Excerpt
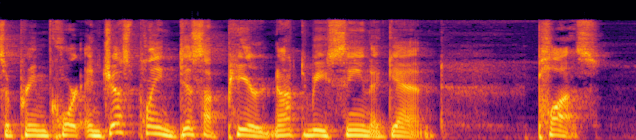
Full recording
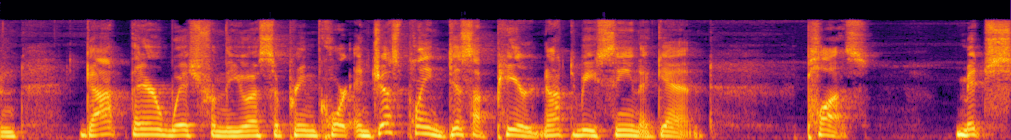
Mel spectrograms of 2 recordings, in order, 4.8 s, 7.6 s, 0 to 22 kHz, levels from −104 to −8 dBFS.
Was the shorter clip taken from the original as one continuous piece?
yes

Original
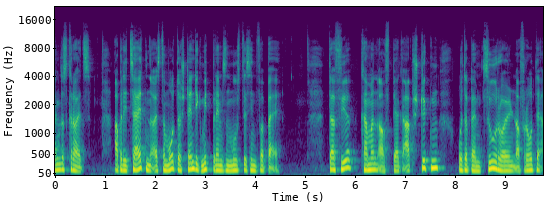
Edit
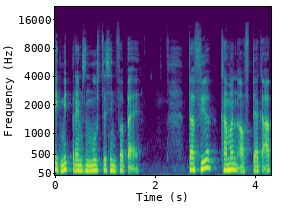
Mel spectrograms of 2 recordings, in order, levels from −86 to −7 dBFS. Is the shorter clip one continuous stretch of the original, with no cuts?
yes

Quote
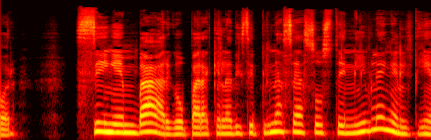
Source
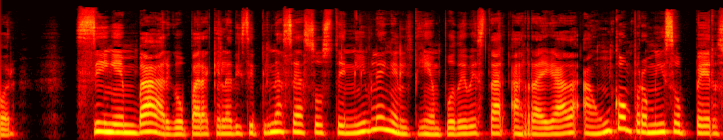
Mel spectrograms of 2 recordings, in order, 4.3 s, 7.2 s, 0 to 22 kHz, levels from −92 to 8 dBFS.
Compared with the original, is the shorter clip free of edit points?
yes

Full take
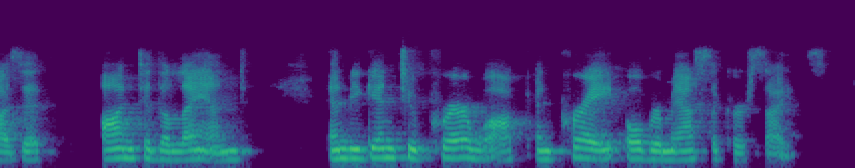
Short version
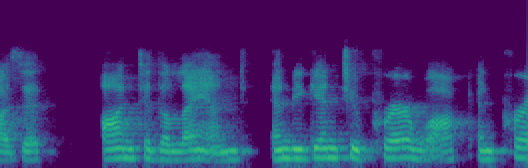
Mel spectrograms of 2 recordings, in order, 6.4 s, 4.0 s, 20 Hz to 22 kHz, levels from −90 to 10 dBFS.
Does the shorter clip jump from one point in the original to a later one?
yes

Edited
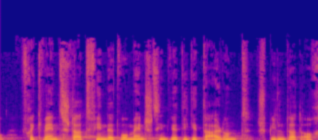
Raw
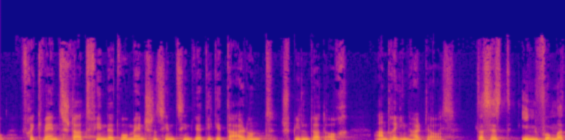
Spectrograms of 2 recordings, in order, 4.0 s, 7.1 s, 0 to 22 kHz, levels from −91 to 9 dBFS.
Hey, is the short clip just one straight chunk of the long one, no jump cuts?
no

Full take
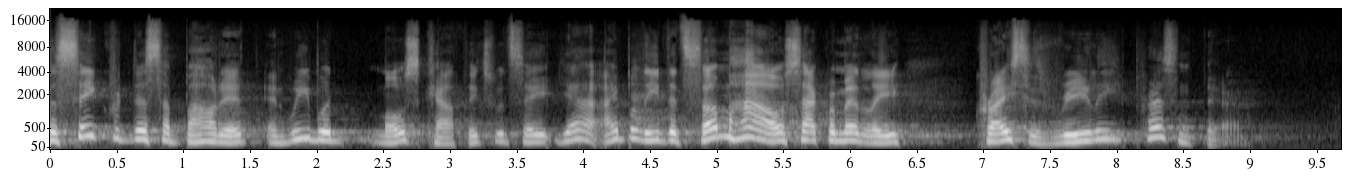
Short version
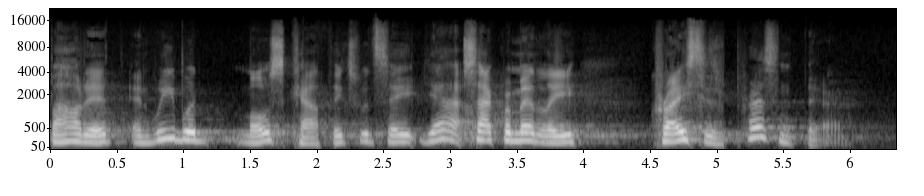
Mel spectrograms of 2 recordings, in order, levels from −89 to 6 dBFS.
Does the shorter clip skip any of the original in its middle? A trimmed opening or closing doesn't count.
yes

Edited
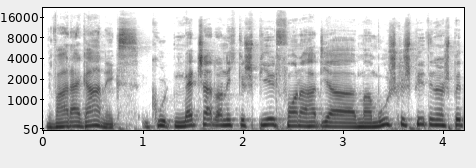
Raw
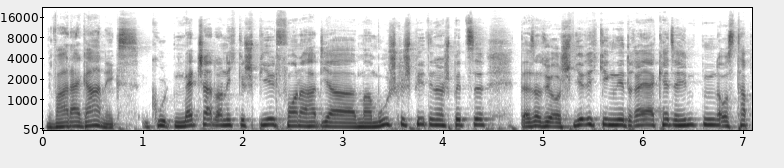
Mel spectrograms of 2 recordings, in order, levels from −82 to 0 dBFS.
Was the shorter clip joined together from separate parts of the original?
no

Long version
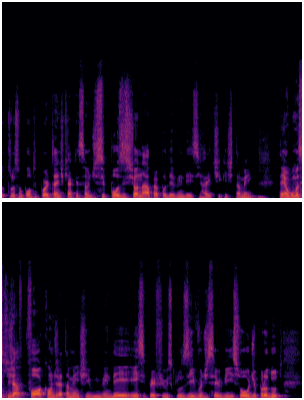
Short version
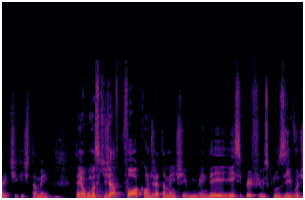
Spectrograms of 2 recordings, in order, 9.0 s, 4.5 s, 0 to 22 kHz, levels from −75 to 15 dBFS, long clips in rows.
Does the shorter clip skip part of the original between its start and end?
no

